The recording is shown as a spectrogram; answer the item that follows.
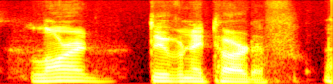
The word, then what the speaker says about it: Laurent Duvernay-Tardif: First off, apologies to Laurent Duvernay-Tardif because Breach mispronounced his name, which is no surprise given what I say. That's pretty close. – Laurent Duvernay-Tardif. That's what you said. – Oh, I didn't go full French.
